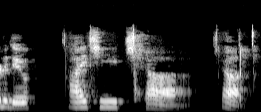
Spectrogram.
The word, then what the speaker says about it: Chih: And we're here to do Tai Chi Cha Cha. That little word is pronounced cha like chuck wagons.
